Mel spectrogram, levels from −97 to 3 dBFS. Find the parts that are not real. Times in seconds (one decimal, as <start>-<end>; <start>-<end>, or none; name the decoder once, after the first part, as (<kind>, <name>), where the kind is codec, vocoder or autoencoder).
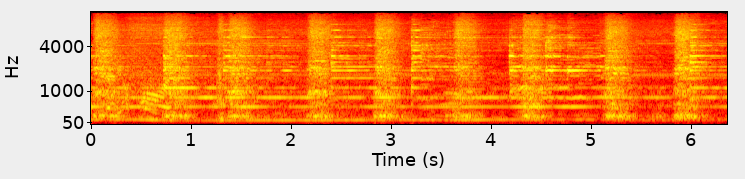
3.3-5.1 (codec, SNAC)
